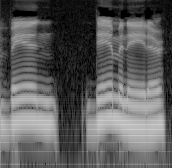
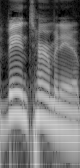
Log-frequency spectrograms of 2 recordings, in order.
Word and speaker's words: Van Terminator: clean RV hitting a van daminator and Sandow not capitalizing it's a van Terminator by the way guys uh just because Michael Cole said it wrong doesn't mean we all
